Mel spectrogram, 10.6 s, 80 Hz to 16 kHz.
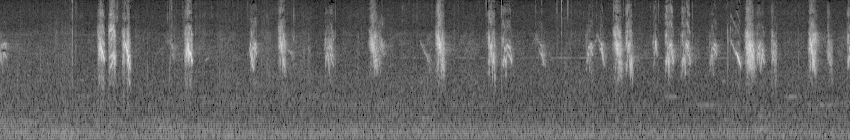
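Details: Sparrows chattering at a Tenmangu shrine, 4 July 2019, with high, clipped chirps repeated irregularly throughout, some in quick doubles and triples, over a quiet background.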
